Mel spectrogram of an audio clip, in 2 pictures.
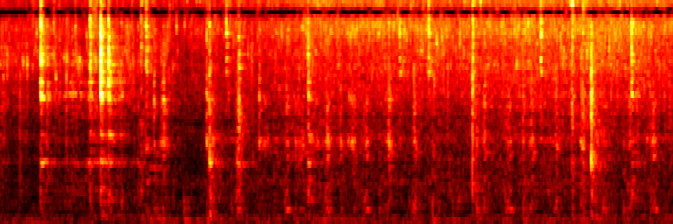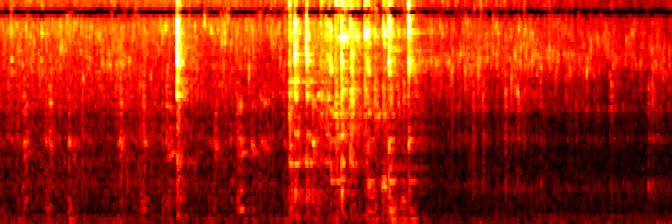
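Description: Scallions frying in hot fat in a small saucepan, sizzling steadily while chopsticks stir them and click against the pan: the start of making scallion oil. The sizzling and clatter get louder about ten seconds in, then die down to a faint sizzle near the end.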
